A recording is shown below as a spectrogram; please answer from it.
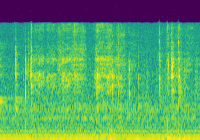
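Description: Faint small clicks and taps of two diecast toy cars being handled and turned around on a hard tabletop, over a low steady hum.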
